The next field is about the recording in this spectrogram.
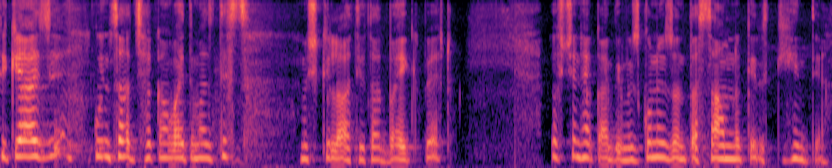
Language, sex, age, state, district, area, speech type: Kashmiri, female, 45-60, Jammu and Kashmir, Baramulla, rural, spontaneous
